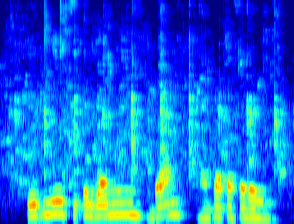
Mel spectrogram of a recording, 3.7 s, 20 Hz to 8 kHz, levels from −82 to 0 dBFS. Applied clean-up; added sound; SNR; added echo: classical method WPE with log-MMSE.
